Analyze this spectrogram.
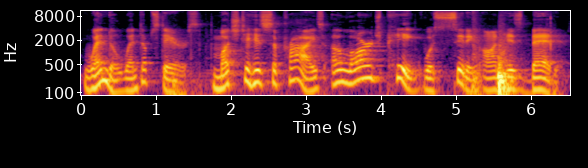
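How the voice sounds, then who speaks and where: A man reads a children's story aloud at an unhurried, slow pace, friendly and informal in his delivery. His voice sits at a middling pitch. The room is echoey, with faint noise behind him. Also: sing-song. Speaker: storyteller reading a children's picture book. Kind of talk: read-aloud storytelling with casual asides.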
